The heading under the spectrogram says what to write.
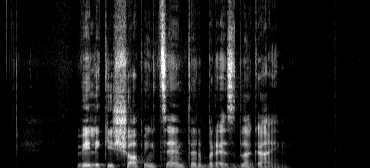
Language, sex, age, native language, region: Slovenian, male, 30-49, Slovenian, Central Slovenia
